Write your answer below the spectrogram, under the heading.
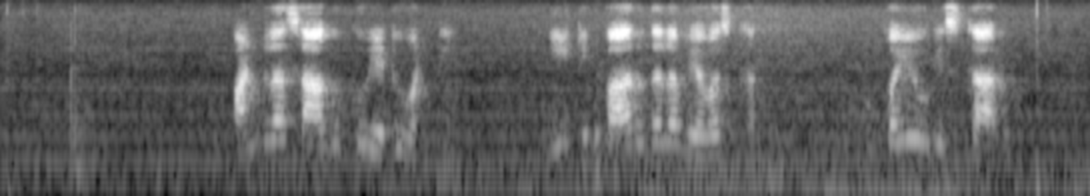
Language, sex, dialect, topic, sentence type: Telugu, male, Utterandhra, agriculture, question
